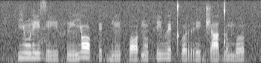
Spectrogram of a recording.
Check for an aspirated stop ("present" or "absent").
absent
